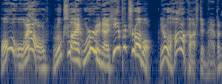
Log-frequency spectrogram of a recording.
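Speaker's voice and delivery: high, swooping animated cartoon dog voice. Asked for a little taste, the speaker does the Wowzers dog voice. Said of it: "Can you give me a little taste of that?".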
